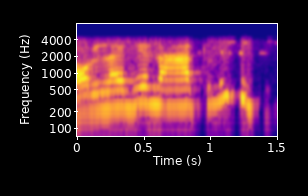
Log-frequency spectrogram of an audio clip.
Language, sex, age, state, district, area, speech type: Odia, female, 60+, Odisha, Gajapati, rural, conversation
